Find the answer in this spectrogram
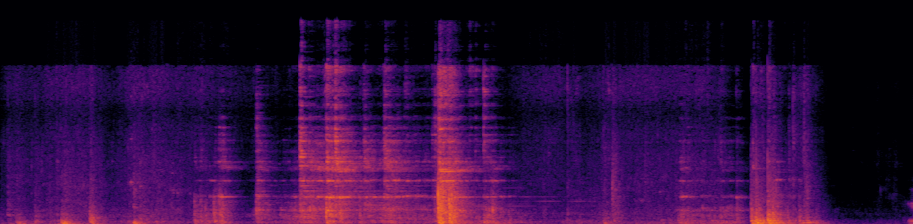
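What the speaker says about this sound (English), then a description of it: "Just gotta snap these bolts in" Metal bolts being snapped and fitted into an animatronic figure, a run of sharp clanking knocks and clinks at close range, with several louder hits spread irregularly through the clip.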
